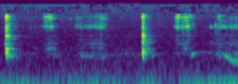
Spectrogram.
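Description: An old rotary phone being dialed: two sharp clicks, each followed by a buzzy, ratcheting whir as the dial spins back, fairly quiet with no voices.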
